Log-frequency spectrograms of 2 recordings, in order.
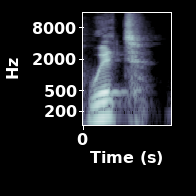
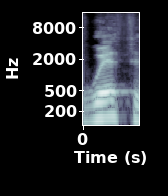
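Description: First: "wit" ending in a hard T. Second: Said in the usual way. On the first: Shown as a demonstration. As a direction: say "wit" with T replacing the TH. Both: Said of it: "your T Hs are just T's".

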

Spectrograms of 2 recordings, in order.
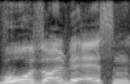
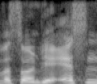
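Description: First: "wo" raised in pitch and stressed. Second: Said in the usual way. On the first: Shown as a demonstration. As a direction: punch the word "wo" as the new question. Contrasts new question word with old.

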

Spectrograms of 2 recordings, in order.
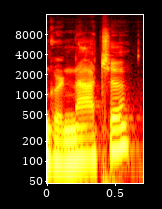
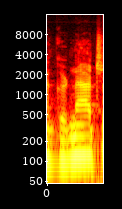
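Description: First: Grenache said the Spanish way, gar-NAH-cha; Spanish pronunciation. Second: Grenache said the French way, gruh-NAHSH; French pronunciation. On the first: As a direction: say Grenache with a "ch" as in church and a final "a". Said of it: "as they say in Spain". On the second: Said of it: "In France". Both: Shown as a demonstration.

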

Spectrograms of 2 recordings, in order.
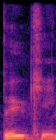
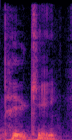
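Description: First: "Booky" starting with a clear B sound; corrected pronunciation. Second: "pooky" starting with a P sound; wrong pronunciation. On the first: Correcting a misheard made-up word, clearly pronounced "Booky" with a B. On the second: Quoting the listener's mistaken word, "pooky" with a P. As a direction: put a P where the B belongs in "pooky". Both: Shown as a demonstration. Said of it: "Booky, not pooky".

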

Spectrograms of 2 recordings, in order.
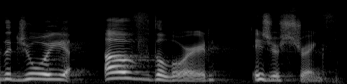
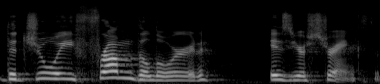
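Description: First: OF drawn out and set apart, slow phrase; slowly single out the word OF; stress on OF. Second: FROM leaned on, slow phrase; slowly single out the word FROM; stress on FROM. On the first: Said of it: "It says". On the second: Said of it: "But it doesn't say". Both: Shown as a demonstration.

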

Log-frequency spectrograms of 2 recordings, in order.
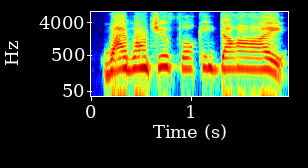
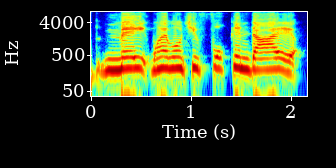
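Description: First: Mock British accent, slow and high-pitched; hammed-up British villain, high and drawn out. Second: Mock British accent, higher pitched; hammed-up British villain, higher pitched. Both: Lady Eboshi shooting at the god, mock British accent. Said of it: "I don't know why she's British".

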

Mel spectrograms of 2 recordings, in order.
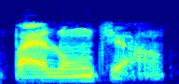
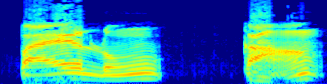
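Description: First: 白龙港 ending on "jiǎng" instead of gǎng; local pronunciation. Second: Said in the usual way. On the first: Shown as a demonstration. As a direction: say 白龙港 with the last syllable as 讲. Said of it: "当地人读成白龙港". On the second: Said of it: "有一个叫白龙港".

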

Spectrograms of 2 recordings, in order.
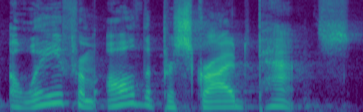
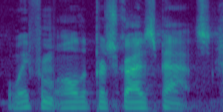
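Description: First: Said in the usual way. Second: A hushed second take of the phrase; quiet, reflective repetition; soft echo. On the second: Acted. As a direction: repeat it much softer, almost to yourself.

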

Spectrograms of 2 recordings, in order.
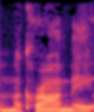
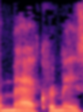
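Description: First: Said in the usual way. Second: Macrame said as "MAC-ruh-may"; alternative pronunciation. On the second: Shown as a demonstration. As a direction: say macrame the other way, stressed on a first syllable "mac". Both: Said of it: "some people pronounce it".

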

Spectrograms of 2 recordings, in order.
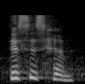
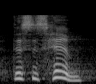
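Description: No difference in how they are said.

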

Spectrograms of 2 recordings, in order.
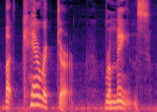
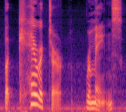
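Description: Both takes have the same delivery.

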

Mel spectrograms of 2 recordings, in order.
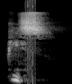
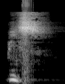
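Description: First: Said in the usual way. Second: Breathy whispered "Peace". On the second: Shown as a demonstration. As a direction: hush the word peace to a whisper. Repeated peace, now whispered.

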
